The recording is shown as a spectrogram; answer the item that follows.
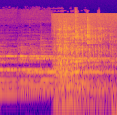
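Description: A tiger roar sound effect that starts about a second in, over background music with held notes.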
